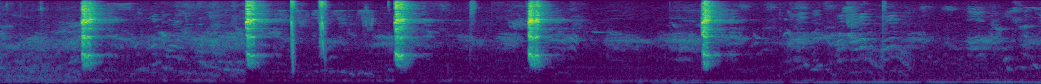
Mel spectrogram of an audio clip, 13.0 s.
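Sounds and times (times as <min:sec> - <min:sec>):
bird calling harshly: 0:04.9 - 0:05.4, 0:06.5 - 0:07.1, 0:08.7 - 0:09.2.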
